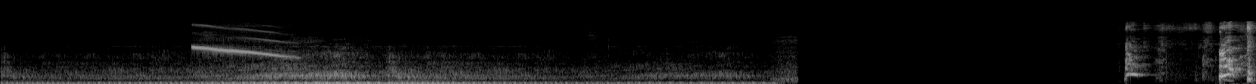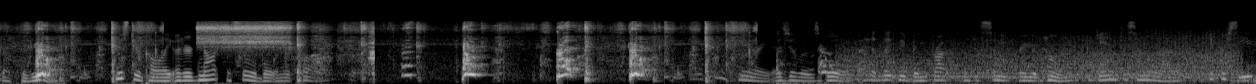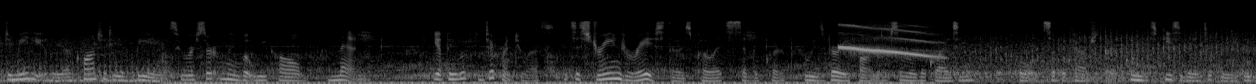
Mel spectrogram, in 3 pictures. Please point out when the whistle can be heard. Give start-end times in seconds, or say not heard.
1.9-3.0, 33.5-34.6.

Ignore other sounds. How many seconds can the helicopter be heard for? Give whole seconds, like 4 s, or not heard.
25 s.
